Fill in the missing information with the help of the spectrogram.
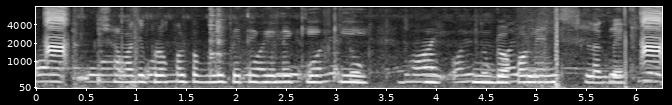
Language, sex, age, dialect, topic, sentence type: Bengali, female, 18-24, Western, banking, question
